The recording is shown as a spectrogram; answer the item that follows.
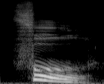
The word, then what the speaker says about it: fool: Fool, дурак. Обратите внимание на произношение. В предыдущем мы говорили у кратко full, а здесь fool. У обязательно тянем.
